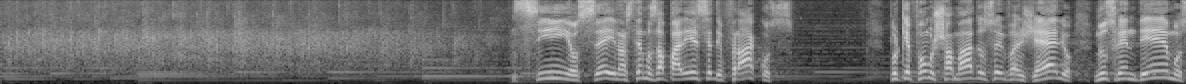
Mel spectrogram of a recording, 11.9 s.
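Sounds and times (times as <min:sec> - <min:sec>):
audience applause: 0:00.0 - 0:05.1
speech: 0:05.1 - 0:08.0, 0:08.9 - 0:11.8.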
